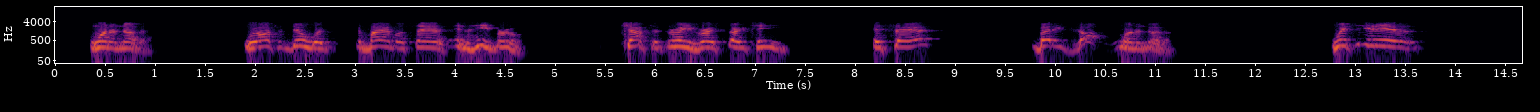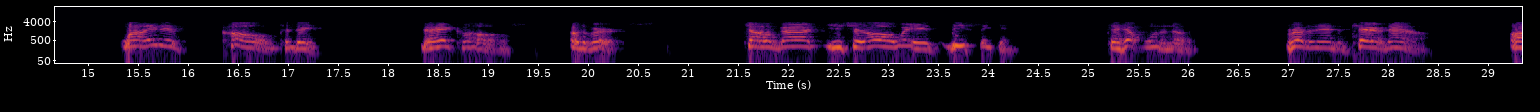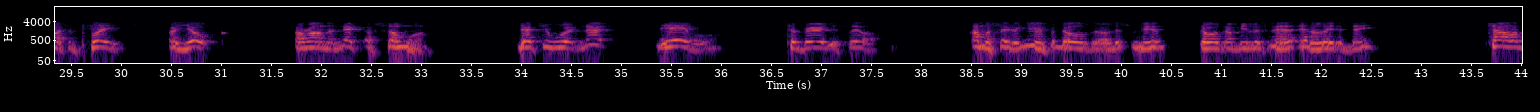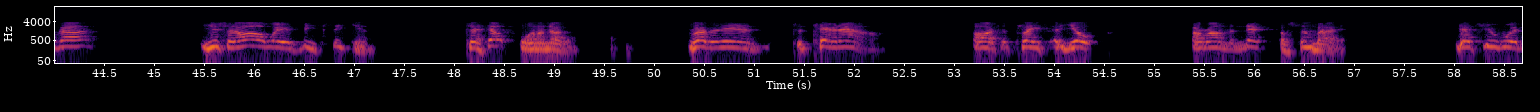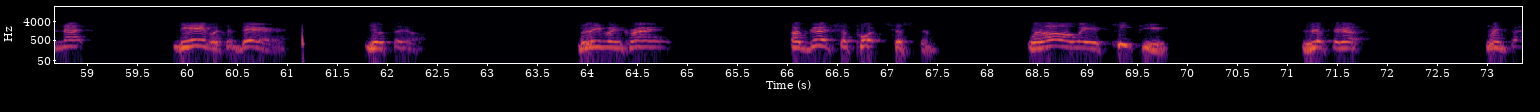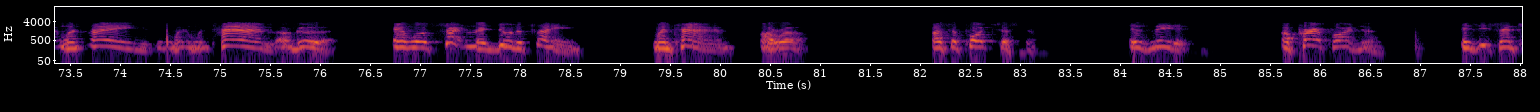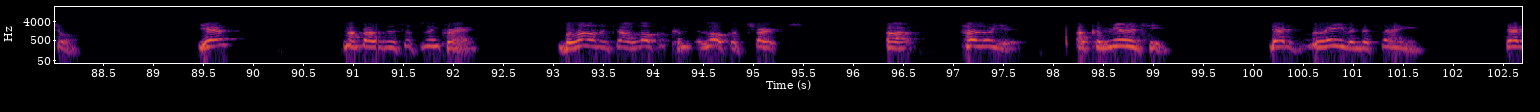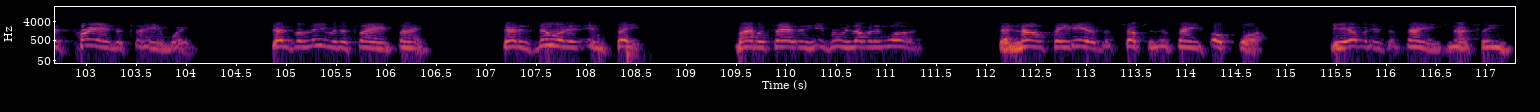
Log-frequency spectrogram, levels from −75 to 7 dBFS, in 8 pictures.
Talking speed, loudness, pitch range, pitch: 120 wpm, -32 LUFS, 205-245 Hz, 225 Hz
